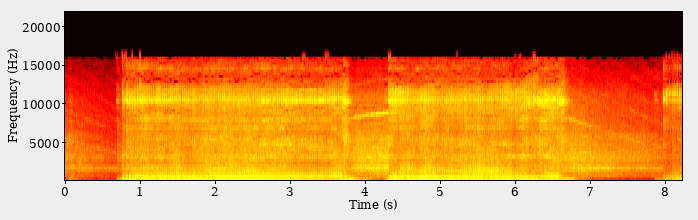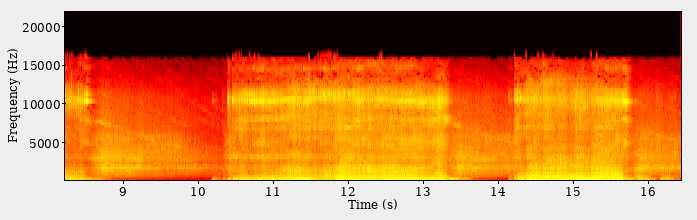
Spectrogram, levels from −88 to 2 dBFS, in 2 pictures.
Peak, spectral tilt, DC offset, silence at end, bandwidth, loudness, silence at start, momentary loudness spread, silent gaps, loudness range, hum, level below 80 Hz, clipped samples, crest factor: -2 dBFS; -2 dB/octave; under 0.1%; 0 s; 17 kHz; -16 LUFS; 0 s; 9 LU; none; 5 LU; none; -46 dBFS; under 0.1%; 16 dB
